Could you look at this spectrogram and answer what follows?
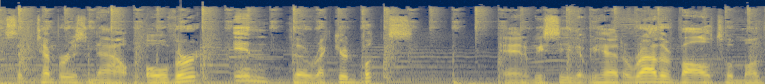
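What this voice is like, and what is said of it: Slightly sick, under-the-weather voice. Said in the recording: “you sound kind of under the weather or something. Well, that's true. I have a little bit of a cold.”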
